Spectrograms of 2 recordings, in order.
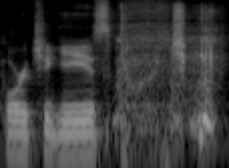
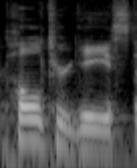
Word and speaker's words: poltergeist: my favorite is still the people who just gave up on the pronunciation of poltergeist and called it portuguese what yeah yeah portuguese i mean i heard a lot i mostly heard poltergeist i sometimes heard like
